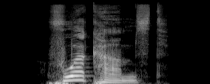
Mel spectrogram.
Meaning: second-person singular dependent preterite of vorkommen
- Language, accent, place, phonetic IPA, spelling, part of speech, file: German, Germany, Berlin, [ˈfoːɐ̯ˌkaːmst], vorkamst, verb, De-vorkamst.ogg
